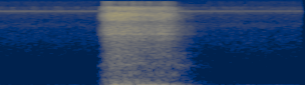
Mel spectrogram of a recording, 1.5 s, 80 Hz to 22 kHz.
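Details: Coco, a female mixed-breed puppy born December 2020, snoring in deep sleep (occasionally snores): a single low, rumbling breath about half a second long.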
